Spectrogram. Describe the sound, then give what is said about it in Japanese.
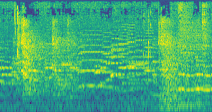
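Two sharp, heavy bangs of a cage door slamming shut, a few seconds apart, loud over steady background music; a sound effect in a Pinocchio story as the puppet master locks Pinocchio in a cage. “これ牢屋に閉じ込めました、バタンバタンみたいな音も入れてるんですかそうですあの、SE も全部お話し合わせて”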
